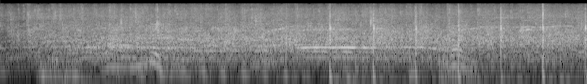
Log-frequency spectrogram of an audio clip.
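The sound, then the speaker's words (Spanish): A steady burst of audience applause at the close of the live show Política para Adultos, dense and even clapping sustained throughout at a fairly loud level, with faint voices mixed underneath. “Con este aplauso aprovechamos de despedirnos.”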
